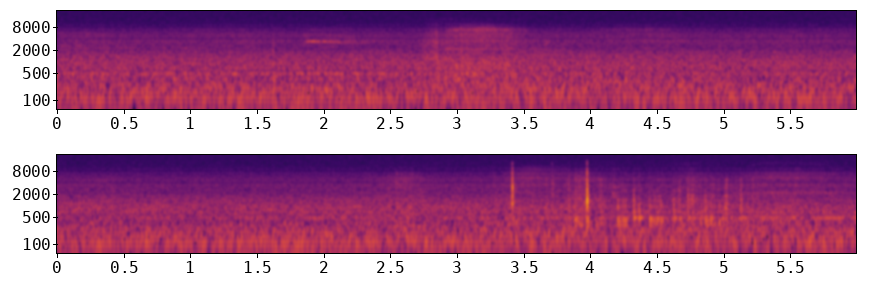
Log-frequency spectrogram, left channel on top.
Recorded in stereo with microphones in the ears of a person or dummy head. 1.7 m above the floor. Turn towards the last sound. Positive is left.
No sound to turn to.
